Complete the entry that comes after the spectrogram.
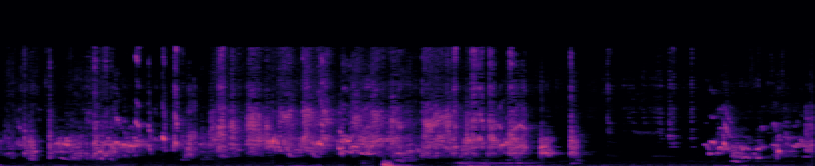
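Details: Budgies kept as pets chirping: quick, buzzy warbled chatter for three seconds, a sharp low tap midway, then the chirping thins to scattered short notes before resuming briefly at the end.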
